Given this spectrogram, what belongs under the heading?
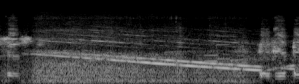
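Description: Police car siren wailing loudly and continuously, a long descending tone that slides steadily lower across the whole stretch, with traffic noise underneath and a brief burst of other sound at the end.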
